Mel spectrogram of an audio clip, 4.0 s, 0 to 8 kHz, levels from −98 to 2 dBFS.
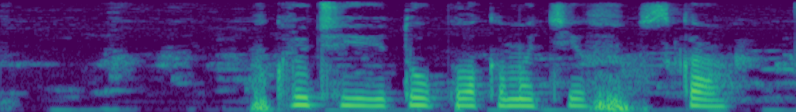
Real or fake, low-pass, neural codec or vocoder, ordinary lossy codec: real; 7.2 kHz; none; none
